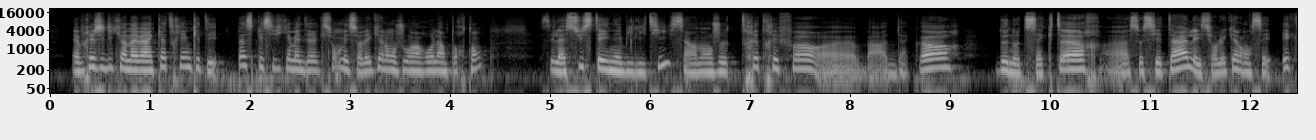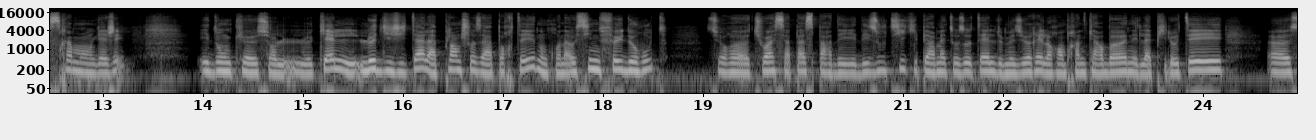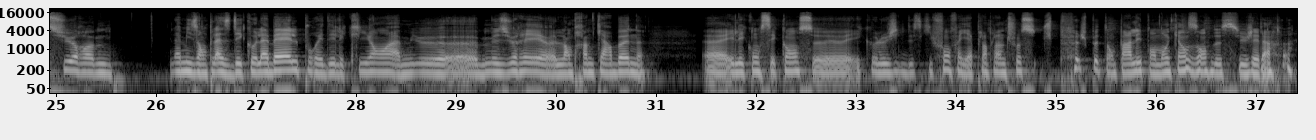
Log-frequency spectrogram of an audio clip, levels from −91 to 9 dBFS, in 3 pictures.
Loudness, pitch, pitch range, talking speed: -31 LUFS, 175 Hz, 165-200 Hz, 220 wpm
